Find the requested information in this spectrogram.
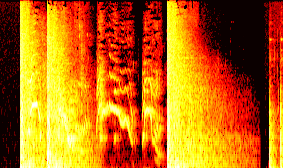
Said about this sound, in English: I can't respond until these dogs stop barking.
